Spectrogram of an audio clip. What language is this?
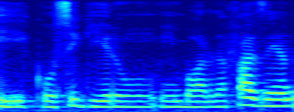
Portuguese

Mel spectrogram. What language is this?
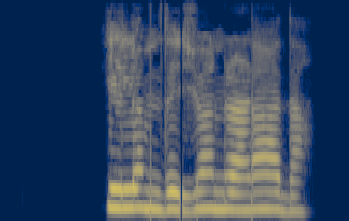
Pashto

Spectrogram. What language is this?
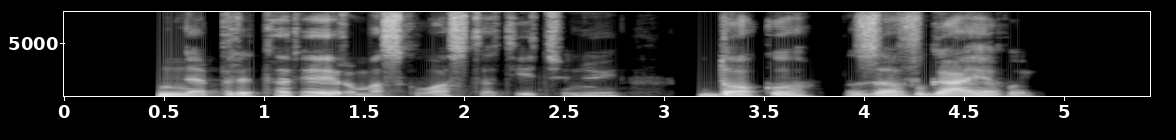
Lithuanian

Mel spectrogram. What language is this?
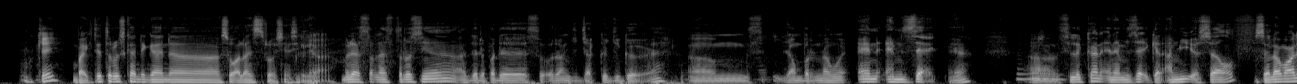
Malay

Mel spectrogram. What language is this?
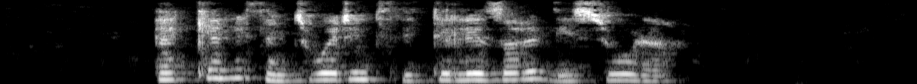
Kabyle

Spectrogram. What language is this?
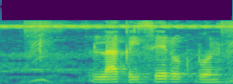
Chhattisgarhi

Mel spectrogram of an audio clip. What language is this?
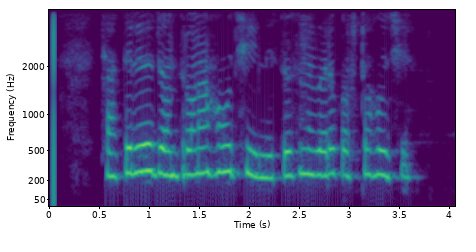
Odia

